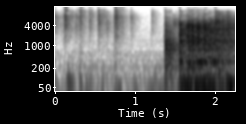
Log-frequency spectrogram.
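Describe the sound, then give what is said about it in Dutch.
A die rattles and clicks in a quick, uneven series of light taps, then clatters loudly across a hard tabletop in a sustained rolling rumble, with no voices. “Nou, jij mag dobbelen nu.”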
